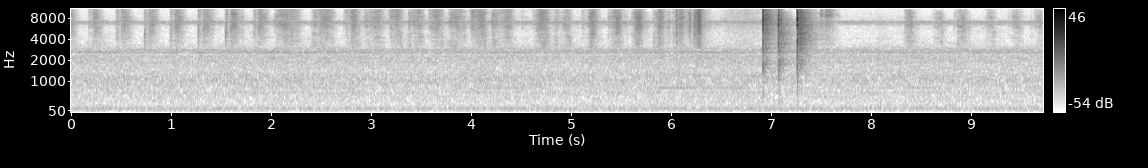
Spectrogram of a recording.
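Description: Paintbrush scrubbing back and forth on watercolour paper in quick, even strokes, about four or five a second. The strokes stop about six seconds in, a quick cluster of three sharp clicks follows, and the strokes resume near the end, over a steady low hum.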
